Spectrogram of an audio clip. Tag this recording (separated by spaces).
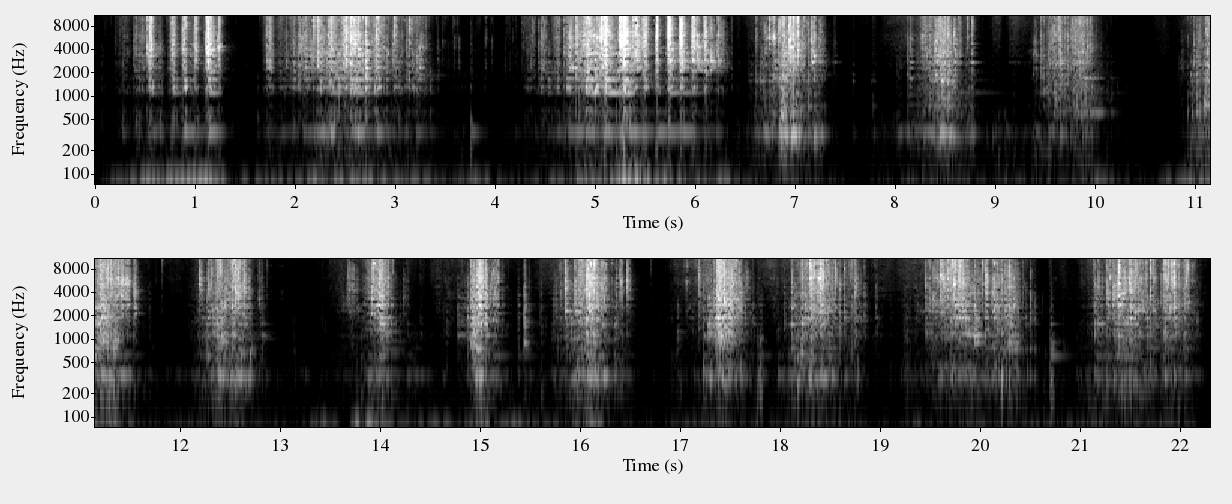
Rattle metallic shifting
